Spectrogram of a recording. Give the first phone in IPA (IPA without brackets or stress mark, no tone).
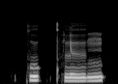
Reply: k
